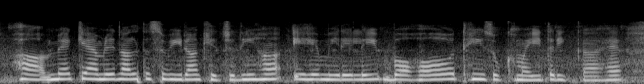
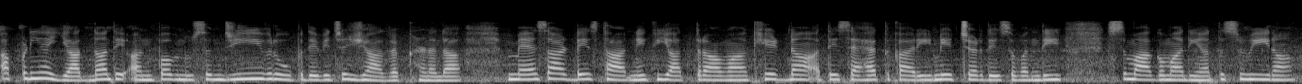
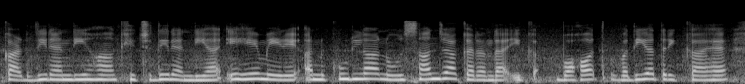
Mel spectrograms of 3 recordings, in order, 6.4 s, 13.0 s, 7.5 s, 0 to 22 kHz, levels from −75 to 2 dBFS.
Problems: none marked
